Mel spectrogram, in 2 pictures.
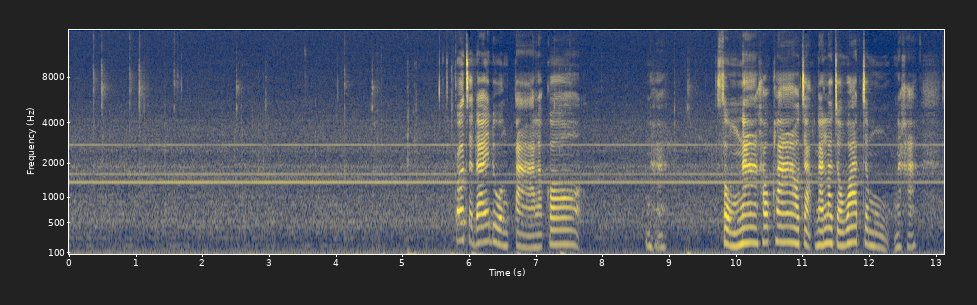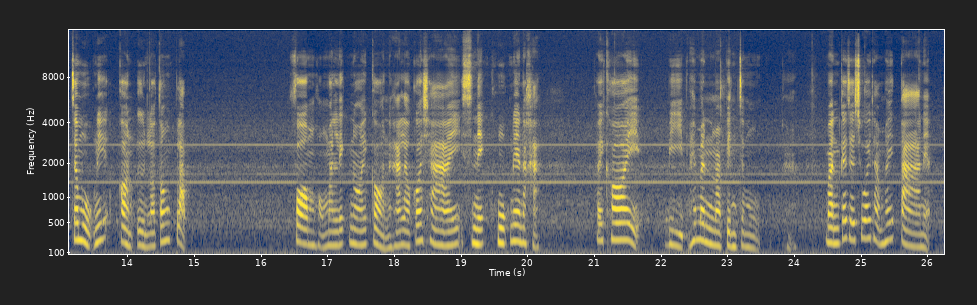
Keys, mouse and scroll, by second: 0.6 click, 1.2 click, 1.8 middle click, 3.0-4.3 scroll down 2, 4.3 middle click, 5.3 KP_1, 6.2-6.7 shift+scroll up 1, 6.8-7.7 shift+scroll up 3, 7.7-9.5 shift+middle drag, 14.4 click, 21.5-23.2 drag, 24.5 click, 26.1 click.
